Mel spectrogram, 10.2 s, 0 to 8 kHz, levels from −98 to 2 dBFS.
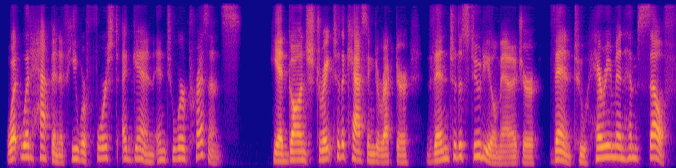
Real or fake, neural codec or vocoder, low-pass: fake; codec, 16 kHz, about 1 kbps, DyCAST, with the encoder's durations; 7.2 kHz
